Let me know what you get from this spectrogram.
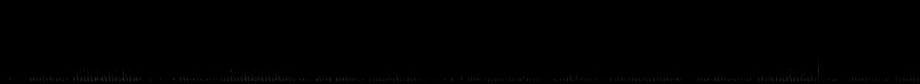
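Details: Lemur kept at an allotment, lying down while being stroked and settling to sleep; a steady low rhythmic purr pulsing through the whole stretch over a hissy background.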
